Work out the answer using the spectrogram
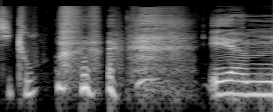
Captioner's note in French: rires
